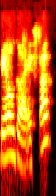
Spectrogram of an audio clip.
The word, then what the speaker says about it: Betelgeuse: And if you pronounce this using the Arabic pronunciation, it'll be Betelgeuse instead of Betelgeuse.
